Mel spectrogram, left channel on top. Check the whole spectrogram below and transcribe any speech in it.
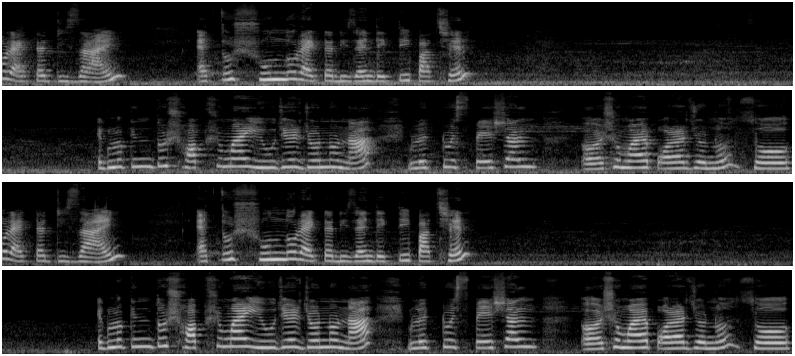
একটা ডিজাইন, এত সুন্দর একটা ডিজাইন দেখতেই পাচ্ছেন। এগুলো কিন্তু সব সময় ইউজের জন্য না, এগুলো একটু স্পেশাল সময়ে পরার জন্য। সো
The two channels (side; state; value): both; normal; correlation 0.49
